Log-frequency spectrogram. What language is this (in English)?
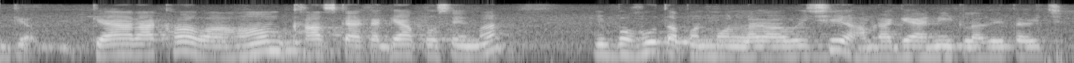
Maithili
